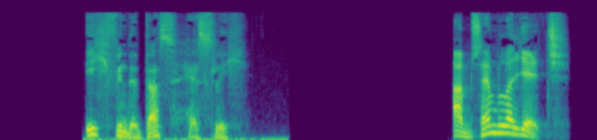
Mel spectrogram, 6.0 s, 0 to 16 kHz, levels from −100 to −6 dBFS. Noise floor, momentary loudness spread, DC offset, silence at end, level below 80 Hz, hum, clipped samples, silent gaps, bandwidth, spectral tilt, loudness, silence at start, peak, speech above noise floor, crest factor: under -90 dBFS; 10 LU; under 0.1%; 0.35 s; -38 dBFS; none; under 0.1%; 2.89-4.47 s; 11.5 kHz; -4.5 dB/octave; -18 LUFS; 0.85 s; 0 dBFS; over 73 dB; 20 dB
